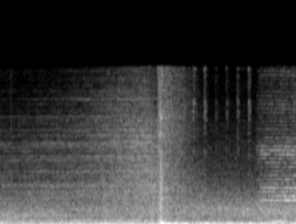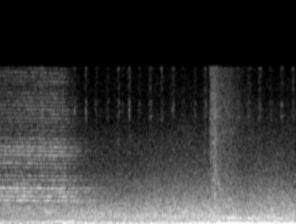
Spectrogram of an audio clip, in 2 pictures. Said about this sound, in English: Each day starts in the suburbs of Washington, D.C. Then I start my truck.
